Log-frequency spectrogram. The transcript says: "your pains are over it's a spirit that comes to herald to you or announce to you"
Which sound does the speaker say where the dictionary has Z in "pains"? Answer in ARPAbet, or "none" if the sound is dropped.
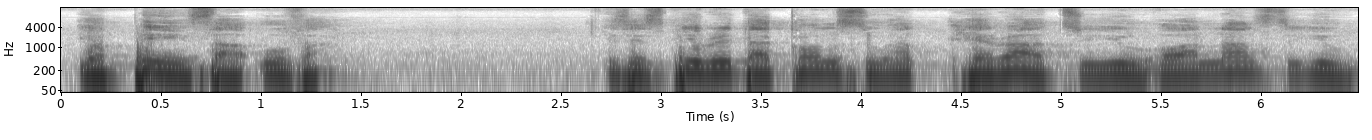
S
